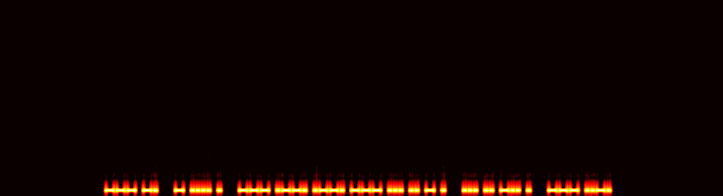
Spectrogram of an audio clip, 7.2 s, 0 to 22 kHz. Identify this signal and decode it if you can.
Morse code, heard as a keyed tone, about 44 wpm, 700 Hz. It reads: ON THE OPPOSITE SIDE OF
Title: Sets of 5 Words Encore2 45wpm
